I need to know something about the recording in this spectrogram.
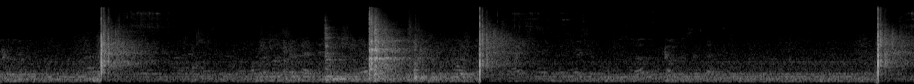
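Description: A bat sharply cracks against a ball several times, echoing in a large indoor hall.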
